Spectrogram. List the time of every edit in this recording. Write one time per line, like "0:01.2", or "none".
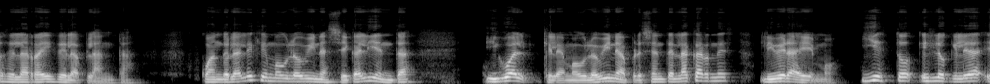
none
